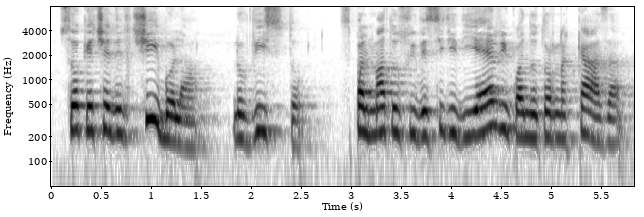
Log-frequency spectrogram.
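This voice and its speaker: A woman's voice: medium pitch, normal speed, mellow, lightly acted. A woman voicing a hungry male house cat who mutters and grumbles to himself in a storybook reading. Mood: grumbling. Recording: roomy echo.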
